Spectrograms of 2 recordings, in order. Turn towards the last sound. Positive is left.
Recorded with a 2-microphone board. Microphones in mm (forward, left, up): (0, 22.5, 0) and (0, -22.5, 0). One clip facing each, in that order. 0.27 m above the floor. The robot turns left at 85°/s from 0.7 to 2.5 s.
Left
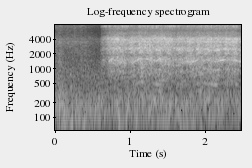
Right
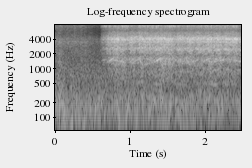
No sound to turn to.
